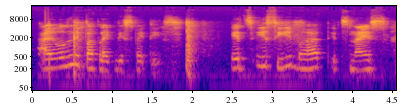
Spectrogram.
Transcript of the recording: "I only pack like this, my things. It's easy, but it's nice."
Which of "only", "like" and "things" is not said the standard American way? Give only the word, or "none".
things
